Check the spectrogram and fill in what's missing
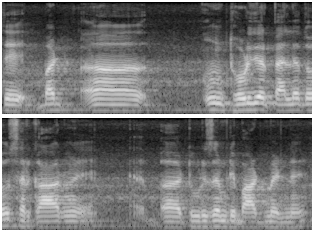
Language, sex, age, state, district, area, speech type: Dogri, male, 45-60, Jammu and Kashmir, Reasi, urban, spontaneous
